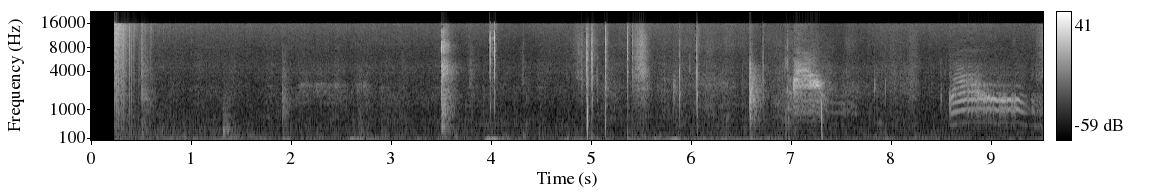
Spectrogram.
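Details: Domestic cat indoors answering its owner's talk with meows; a clear harmonic meow near second 7 and a longer falling-rising meow toward the end, amid clicks, rustling and a man's Dutch speech.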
